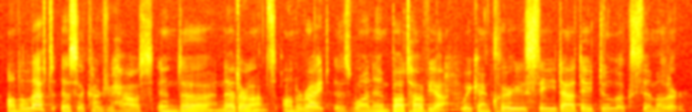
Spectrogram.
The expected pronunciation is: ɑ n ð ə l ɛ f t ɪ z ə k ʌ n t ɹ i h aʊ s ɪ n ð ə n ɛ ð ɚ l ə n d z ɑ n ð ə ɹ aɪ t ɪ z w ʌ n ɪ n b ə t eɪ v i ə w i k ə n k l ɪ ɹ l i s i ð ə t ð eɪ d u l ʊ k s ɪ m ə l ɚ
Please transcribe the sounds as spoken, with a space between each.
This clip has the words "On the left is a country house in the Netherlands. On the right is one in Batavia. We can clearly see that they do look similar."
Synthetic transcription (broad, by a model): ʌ n ð ə l ɛ f t ɪ z ə k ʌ n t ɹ i h aʊ s ɪ n ð ə n ɛ ð ɚ l ə n d z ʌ n ð ə ɹ aɪ t ɪ z w ʌ n ɪ n b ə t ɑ v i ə w i k ə n k l ɪ ɹ l i s i ð ə t ð eɪ d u l ʊ k s ɪ m l ɚ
